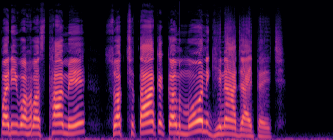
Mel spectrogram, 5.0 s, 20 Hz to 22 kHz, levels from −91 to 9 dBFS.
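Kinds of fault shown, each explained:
Damaged data in a compressed stream: corrupted frames make the decoder lose sync, giving brief glitches at 0.47 s and 2.69 s.
Periodic clock jitter: from 3.26 s the converter clock wobbles at around 1 kHz, adding sidebands that roughen the speech metallically. Unlike hiss, it vanishes in pauses.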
